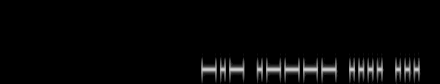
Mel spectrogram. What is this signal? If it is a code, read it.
Morse code, heard as a keyed tone, about 26 wpm, 700 Hz. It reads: K1HS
